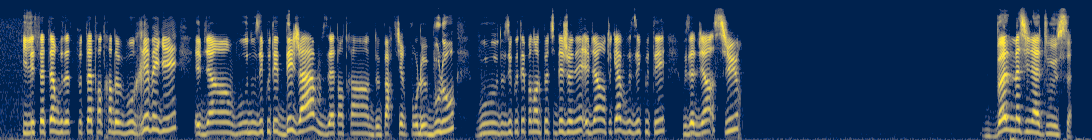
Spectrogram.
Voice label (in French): matin 7h, jingle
